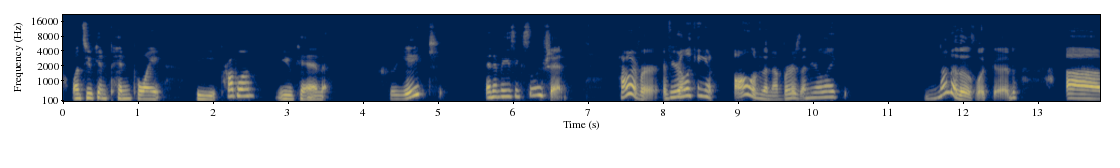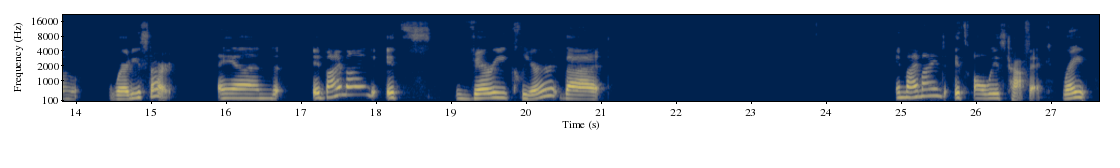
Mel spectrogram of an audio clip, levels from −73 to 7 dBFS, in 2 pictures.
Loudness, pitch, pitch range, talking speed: -17 LUFS, 205 Hz, 175-290 Hz, 105 wpm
